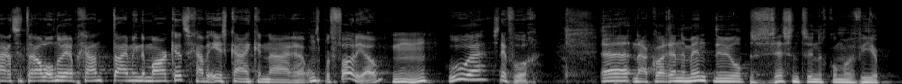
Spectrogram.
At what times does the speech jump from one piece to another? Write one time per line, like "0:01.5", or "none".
0:05.0
0:06.0
0:07.5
